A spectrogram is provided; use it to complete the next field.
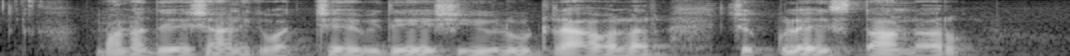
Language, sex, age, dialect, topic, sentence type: Telugu, male, 25-30, Southern, banking, statement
